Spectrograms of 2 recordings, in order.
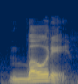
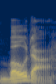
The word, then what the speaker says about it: Bode: Bodhi. It's a Dutch name. In Dutch, it's pronounced Bodha according to Wikipedia.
